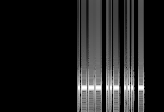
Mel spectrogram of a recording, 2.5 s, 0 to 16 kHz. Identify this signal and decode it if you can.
Morse code, heard as a keyed tone, about 44 wpm, 700 Hz. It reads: JUST
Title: Top 300 Words Repeated 45wpm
